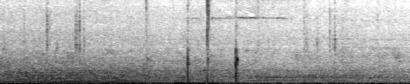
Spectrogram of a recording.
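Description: Light metallic clinks of scooter belt-drive parts being handled as the clutch bell is fitted back on, with a few sharp clicks between about one and a half and two and a half seconds in, over a steady low rumble.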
